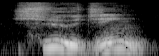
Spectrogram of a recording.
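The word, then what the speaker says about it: 囚人: Shujin é prisioneiro. Entenderam? Preste atenção na pronúncia. Shujin é o seu esposo. Go-shujin, esposo dos outros. Shujin, com um a mais, é um prisioneiro.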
